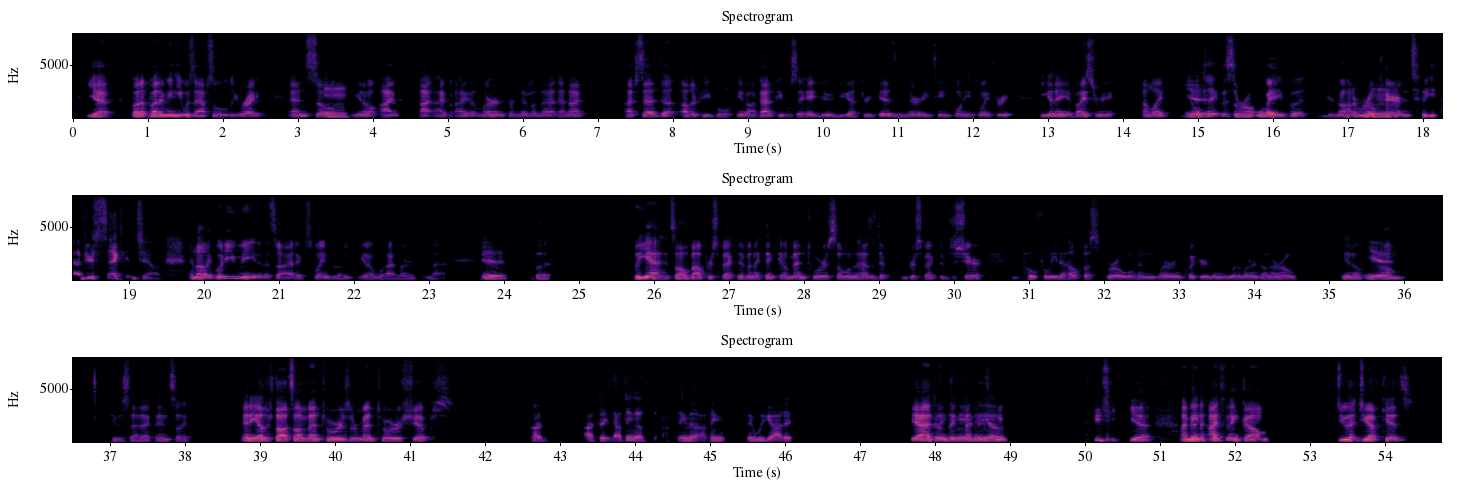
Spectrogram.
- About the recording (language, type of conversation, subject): English, unstructured, How can being a mentor or having a mentor impact your personal growth?
- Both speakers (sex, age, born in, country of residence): male, 35-39, United States, United States; male, 50-54, United States, United States
- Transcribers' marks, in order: laughing while speaking: "way, but you're not a … your second child"; tsk; other background noise; giggle; chuckle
